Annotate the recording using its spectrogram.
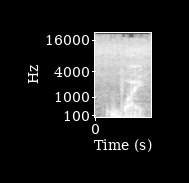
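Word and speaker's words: Wight: White spelled W I G HT. I think that's pronounced white.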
